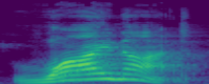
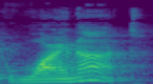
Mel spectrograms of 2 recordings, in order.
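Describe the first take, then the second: First: "Why not?" much higher and louder; insistent demand. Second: Said in the usual way. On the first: Retold or imitated. Father pressing the school staff, loud high "Why not?". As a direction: push the second "Why not?" up hard. Repeated, pushed harder.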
